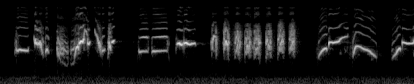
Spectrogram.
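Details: LeConte's thrasher singing a rich, mixed phrase series: harsh buzzy notes, clear whistles, a rapid rattled burst, then rising and falling slurred whistles.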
